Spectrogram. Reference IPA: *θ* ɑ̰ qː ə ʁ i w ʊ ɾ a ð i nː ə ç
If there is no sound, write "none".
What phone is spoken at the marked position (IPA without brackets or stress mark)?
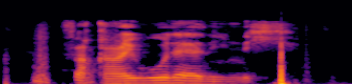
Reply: f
